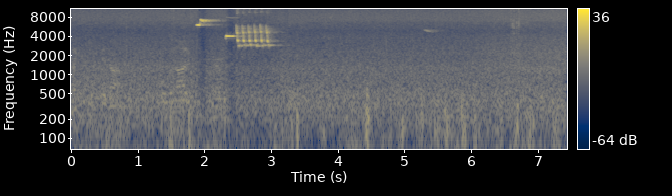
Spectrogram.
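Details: Japanese robin of the endemic tanensis subspecies of the Izu Islands, Tanegashima and Yakushima, singing on a dim forest floor in strong wind, recorded with a Canon EOS 80D: a thin high whistle, then a short rattling trill of about eight notes, over steady wind roar.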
